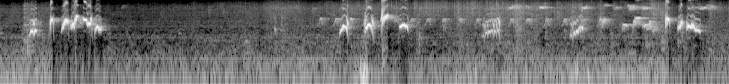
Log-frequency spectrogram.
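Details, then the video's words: Morning 'ché' song of a red-whiskered bulbul, played to train voices and rouse freshly caught birds; three short, rapid phrases of sharp whistled and chirpy notes, the first at the start and two more later, separated by quiet gaps. "Luyện giọng chào mào hót sáng ché/kích bổi theo giọng nhanh"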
